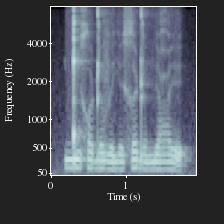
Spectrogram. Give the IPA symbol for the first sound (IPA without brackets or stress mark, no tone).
ŋ͡ǃ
